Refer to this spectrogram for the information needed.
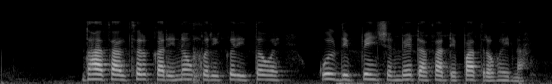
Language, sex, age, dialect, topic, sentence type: Marathi, female, 25-30, Northern Konkan, banking, statement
